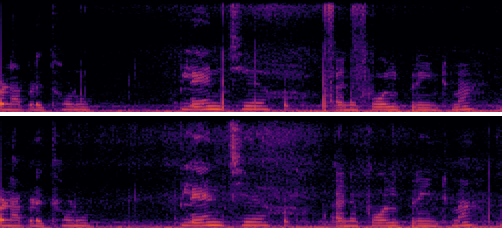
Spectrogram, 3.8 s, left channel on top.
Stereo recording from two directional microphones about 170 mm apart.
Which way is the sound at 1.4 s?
10° left (ahead or behind).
